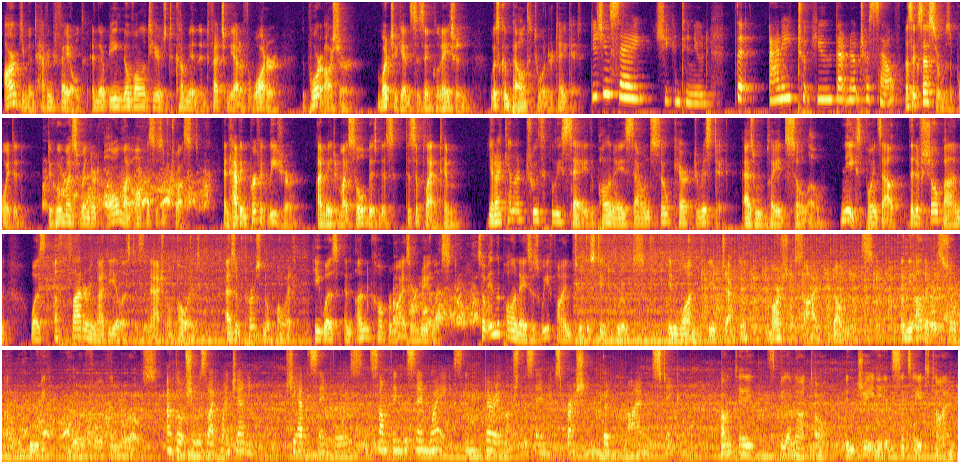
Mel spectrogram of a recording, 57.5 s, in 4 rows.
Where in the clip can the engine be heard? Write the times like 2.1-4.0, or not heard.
29.2-33.4, 37.2-57.4.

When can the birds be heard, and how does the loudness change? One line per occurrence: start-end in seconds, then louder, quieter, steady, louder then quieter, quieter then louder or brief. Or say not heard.
not heard.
